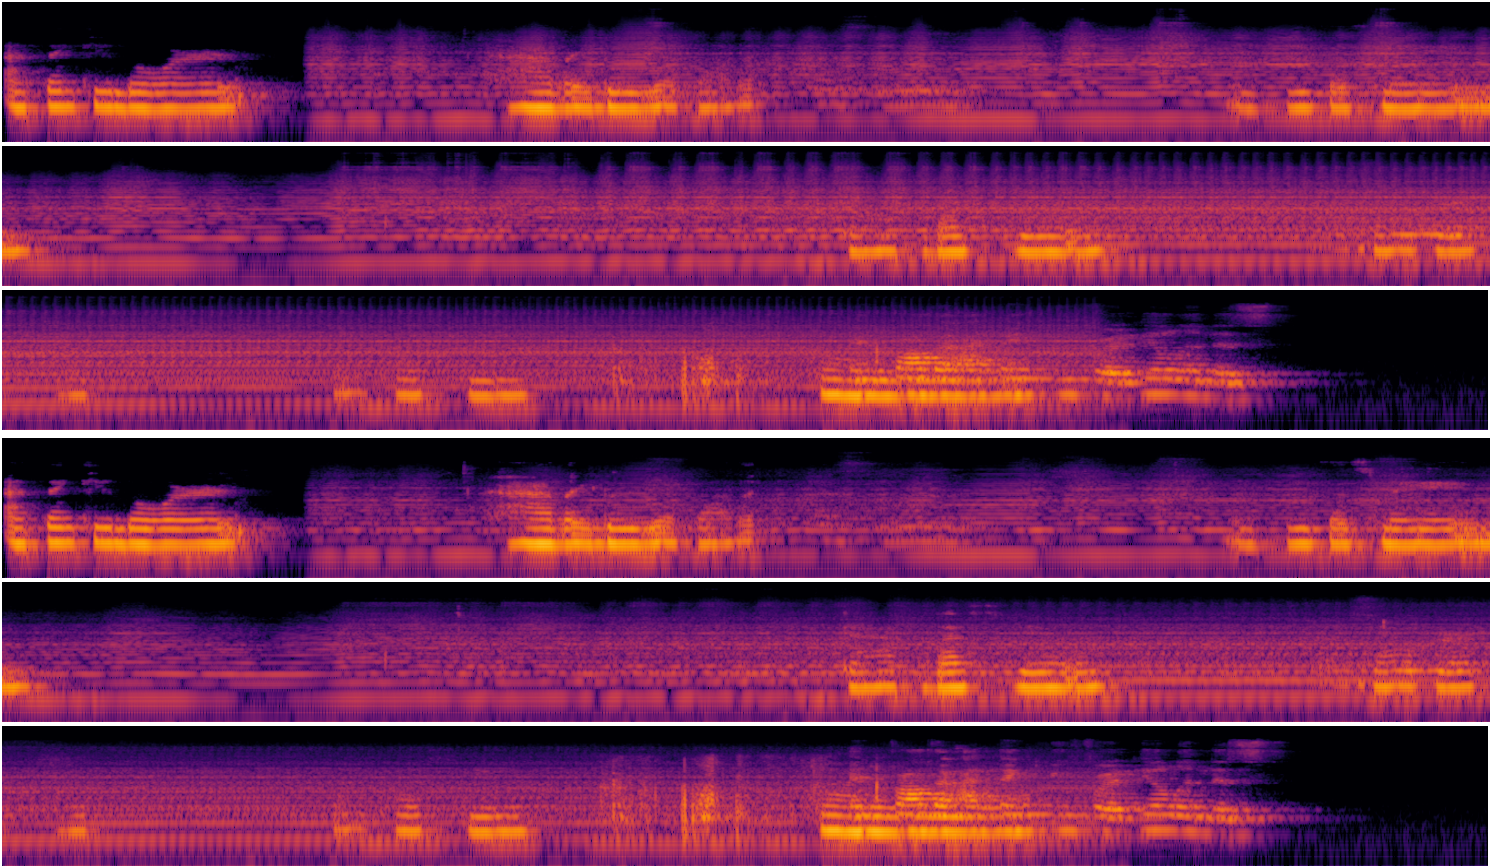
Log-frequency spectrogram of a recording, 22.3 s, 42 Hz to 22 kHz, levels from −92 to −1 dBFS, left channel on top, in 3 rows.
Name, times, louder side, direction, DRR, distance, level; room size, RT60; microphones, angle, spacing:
voice 1, 0.0-1.2 2.5-3.8 6.1-7.6 11.6-13.0 14.3-14.8 15.1-15.3 16.5-17.5 17.9-20.0, right 2 dB, 80° right, 12 dB, 1.0 m, -28 dB
sound 1, 1.5-20.4, left 3 dB, 70° left, 3.8 m, -41 dB
voice 2, 4.0-4.8 5.3-5.4 13.9-15.2, left 1 dB, 40° right, -6 dB, 5.6 m, -41 dB
voice 3, 19.1-21.2, right 1 dB, 60° right, -1 dB, 7.6 m, -29 dB
19.5 x 9.2 x 6.2 m, 0.66 s
head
